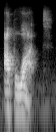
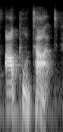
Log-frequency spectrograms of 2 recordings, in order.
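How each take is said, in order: First: No t sound comes before the final vowel. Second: A t sound comes before the final vowel. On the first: This is how the speaker's own community says it. "Usually in the Shrine of Ptah, we would pronounce that apuat" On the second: This is how someone else said it. "he says aputat"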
